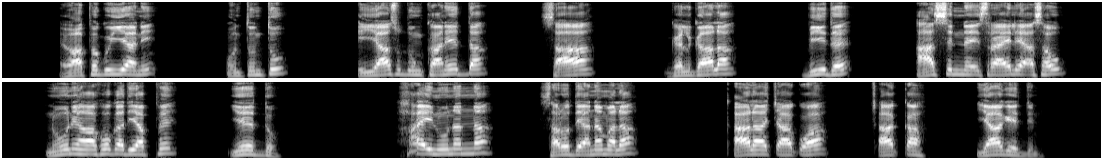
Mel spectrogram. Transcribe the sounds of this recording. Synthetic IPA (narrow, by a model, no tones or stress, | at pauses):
hɛ̰waːpːɛɡʊjːɪjaːn | ʔʊnt̪ːʊnt̪ːʊ | ɪjːaːs̬ʊd̪ʊŋkːaːne̞ːd̪ːɐ | sɐʔaː | ɡɛlɡaːlɐ | biːd̪ɛ | ʔaːsːɪnːɛɪsɾaːʔɛlɪjaːsɐw | nuːnɪhaːkɔɡɐd̪ɪjaːpːɛ | je̞ːd̪ːɔ̰ | hɐjnuːnɐnːɐ | sɐɾɔd̪ɛʔɐnɐmɐlɐ | kʼaːlaːt͡ʃʼaːkʼʊwaː | t͡ʃʼaːkʼːɐ | jaːɡe̞ːd̪ːɪnɔ̥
